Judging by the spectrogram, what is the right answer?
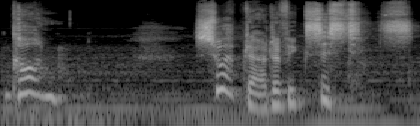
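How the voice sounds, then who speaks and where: A man voicing a frantic, half-mad male curate who wails and shouts in a high voice. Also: very animated, slow pace, exaggerated voice. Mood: anguished. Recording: music playing behind.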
